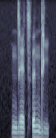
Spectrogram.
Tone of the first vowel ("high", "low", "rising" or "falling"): low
